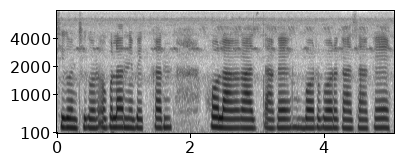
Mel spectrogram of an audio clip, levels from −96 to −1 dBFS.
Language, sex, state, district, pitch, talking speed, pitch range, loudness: Chakma, female, Tripura, Dhalai, 215 Hz, 120 wpm, 210-220 Hz, -16 LUFS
